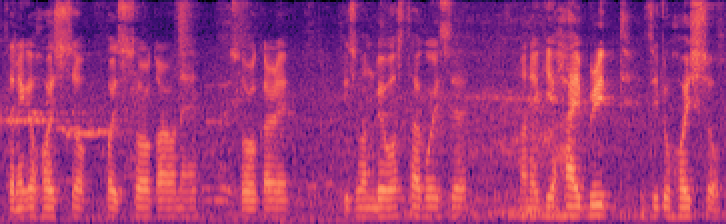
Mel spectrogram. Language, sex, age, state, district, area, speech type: Assamese, male, 45-60, Assam, Lakhimpur, rural, spontaneous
